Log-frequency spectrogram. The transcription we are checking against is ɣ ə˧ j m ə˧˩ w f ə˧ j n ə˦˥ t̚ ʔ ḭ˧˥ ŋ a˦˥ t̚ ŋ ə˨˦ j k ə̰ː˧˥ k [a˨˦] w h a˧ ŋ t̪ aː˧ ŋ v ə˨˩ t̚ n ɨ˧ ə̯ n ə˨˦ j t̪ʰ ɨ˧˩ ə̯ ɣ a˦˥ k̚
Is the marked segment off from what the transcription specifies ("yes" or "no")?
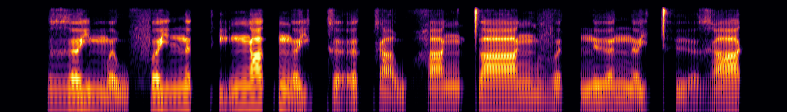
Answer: yes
